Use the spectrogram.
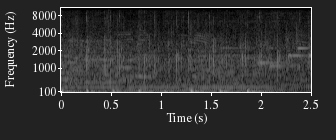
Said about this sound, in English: Come on, let's give the whole family a hand clap. Thank you so much.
